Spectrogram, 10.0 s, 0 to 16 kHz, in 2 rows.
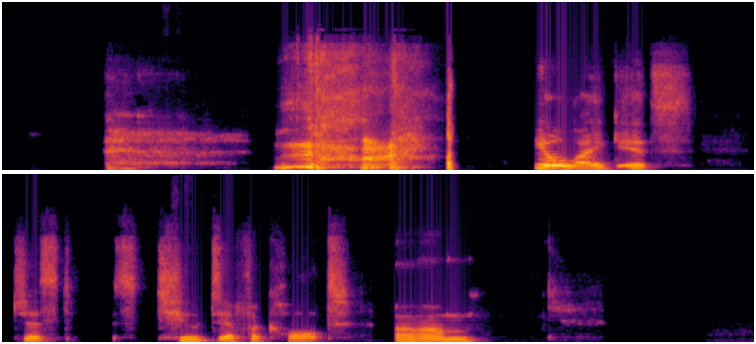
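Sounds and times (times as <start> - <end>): person coughing: 1.8 - 3.1.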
